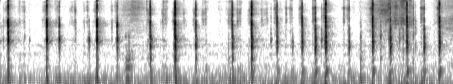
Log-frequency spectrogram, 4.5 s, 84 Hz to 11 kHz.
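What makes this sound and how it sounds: Fingertips of both hands type rapidly on a D84 mechanical keyboard with brown switches and cream and red plastic keycaps. About twenty sharp, clacky keystrokes land in an uneven stream, each a short bright tap around 1 kHz that dies away almost instantly. A faint low rumble sits underneath.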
